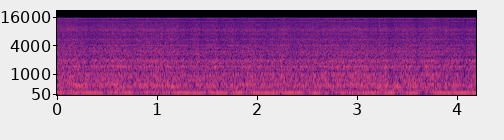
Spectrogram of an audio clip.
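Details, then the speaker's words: Carrier Infinity 96 gas furnace (58MVB), sealed combustion using outside air, running in 2nd stage in late April after hot surface igniter and gas valve lit 4 clean flames; blower on: steady even low drone, no knocks, rattles or surging; normal operation. "Looks like it's still running smooth. And like I said, this might be the last time I have to fire it up this season, but we'll see."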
